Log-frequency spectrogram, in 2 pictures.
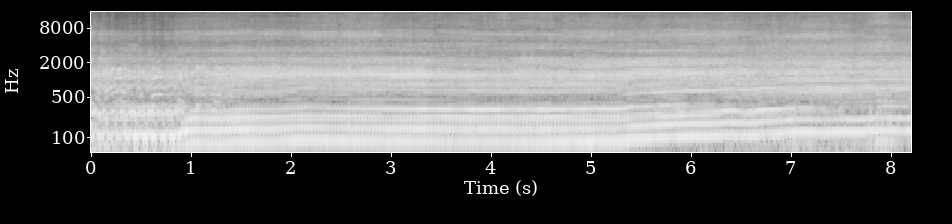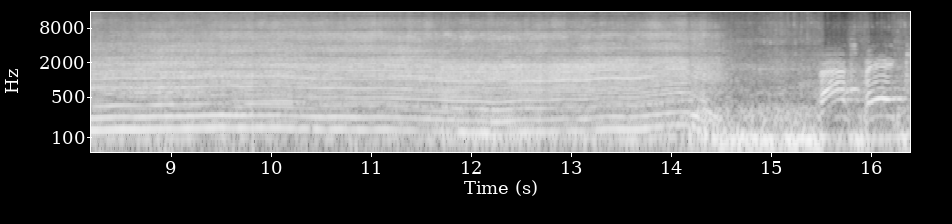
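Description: A 1978 Ford truck named Blessed, powered by a big cubic-inch big-block Ford engine, bellows loud and continuous at a fair truck pull, its pitch climbing steadily during the run before dropping off near the end.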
